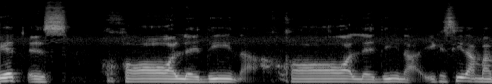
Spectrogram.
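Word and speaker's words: خالدين: Khalidina is the correct way to say it because it's heavy.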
